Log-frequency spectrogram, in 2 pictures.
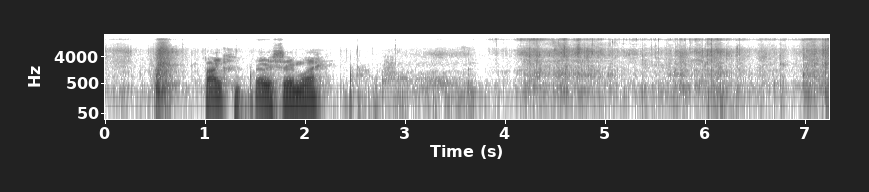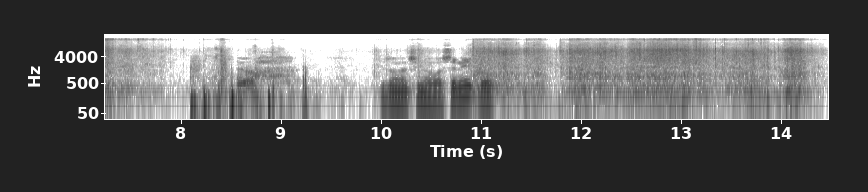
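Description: Plastic bags rustle and crinkle as they are handled.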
